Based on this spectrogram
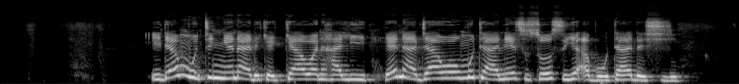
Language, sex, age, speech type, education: Hausa, female, 30-45, read, tertiary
